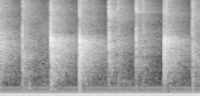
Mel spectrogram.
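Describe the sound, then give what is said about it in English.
Quick, steady claps made with a phone, about seven sharp smacks in a row at an even rhythm, fairly loud with no voices over them. “And now he's clapping with a phone, everybody.”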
